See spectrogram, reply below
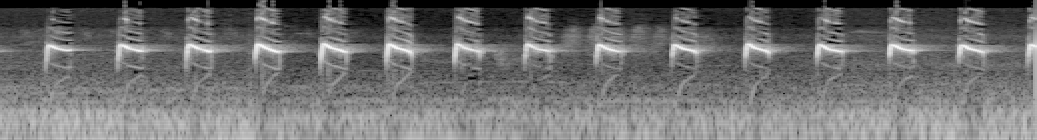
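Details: Fifteen piercing, evenly spaced notes from an olive-backed tailorbird, each a sharp chip dropping slightly in pitch, delivered about three per second over a soft low background hum.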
